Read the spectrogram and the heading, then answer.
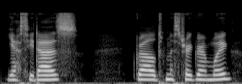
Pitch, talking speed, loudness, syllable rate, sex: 220 Hz, 150 wpm, -16 LUFS, 4.5 syllables/s, female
